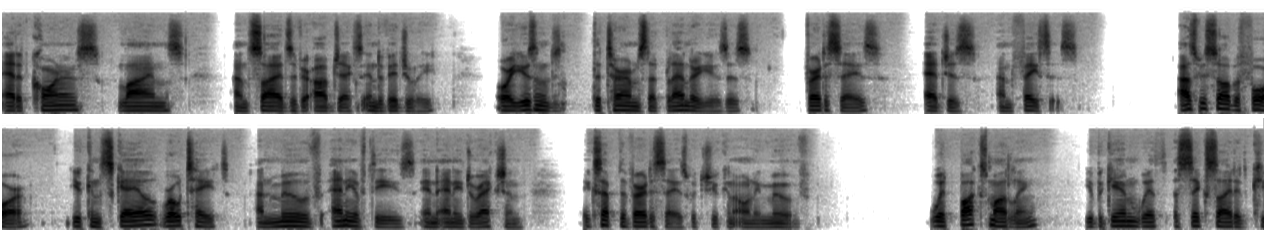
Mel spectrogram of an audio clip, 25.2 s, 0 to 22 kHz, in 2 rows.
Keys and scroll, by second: 23.0 super+z.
